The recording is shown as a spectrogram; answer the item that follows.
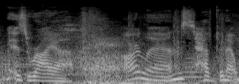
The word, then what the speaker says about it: Raya: with the same grade uh we're doomed uh it's spelled r-a-y-a but it's pronounced raya uh and disney was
